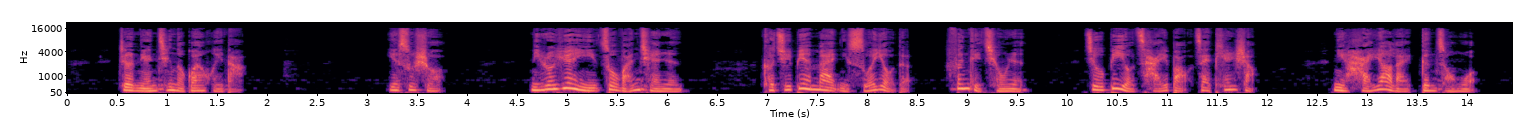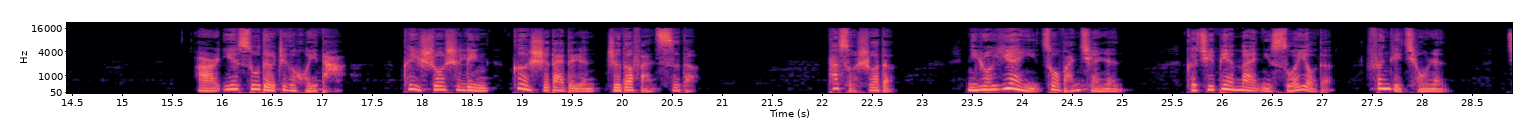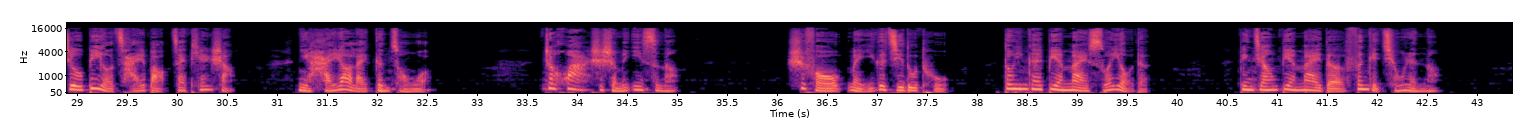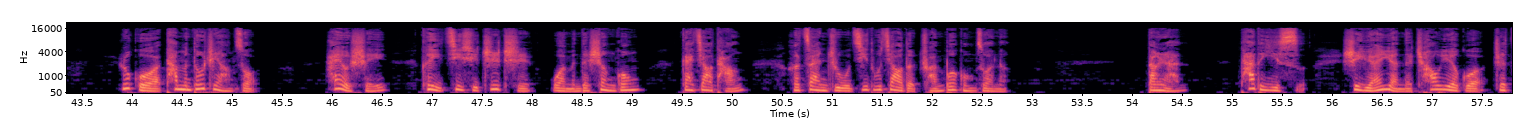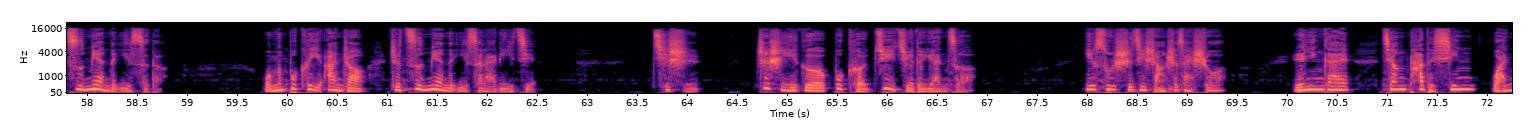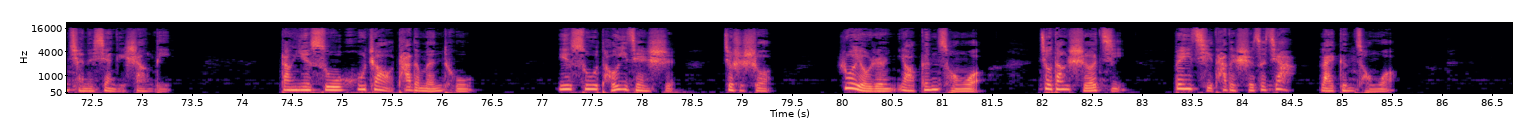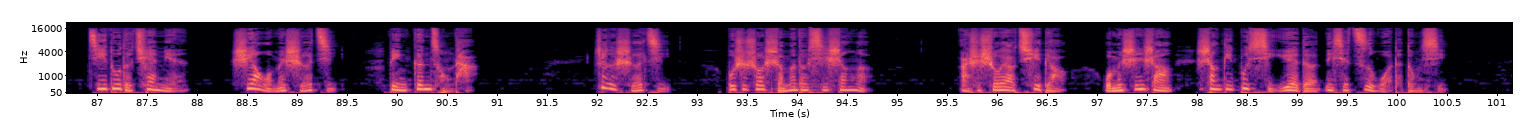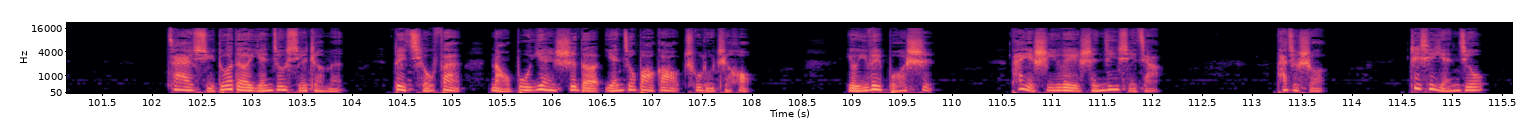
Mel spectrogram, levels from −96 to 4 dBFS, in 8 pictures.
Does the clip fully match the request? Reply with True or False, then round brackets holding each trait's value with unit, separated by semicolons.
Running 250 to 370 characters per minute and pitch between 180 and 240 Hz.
False (200 characters per minute; 185 Hz)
